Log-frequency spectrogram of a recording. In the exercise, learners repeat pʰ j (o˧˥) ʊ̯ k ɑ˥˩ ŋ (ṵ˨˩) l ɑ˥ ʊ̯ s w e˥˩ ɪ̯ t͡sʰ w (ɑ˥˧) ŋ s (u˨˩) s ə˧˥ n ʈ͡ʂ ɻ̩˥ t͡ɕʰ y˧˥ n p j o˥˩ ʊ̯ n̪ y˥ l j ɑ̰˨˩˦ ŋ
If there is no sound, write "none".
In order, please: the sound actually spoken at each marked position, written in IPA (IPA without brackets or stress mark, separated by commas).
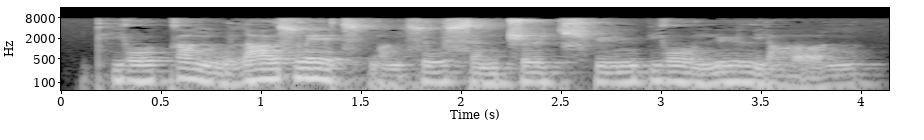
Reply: o˧˥, ṵ˨˩, ɑ˩, u˧˥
